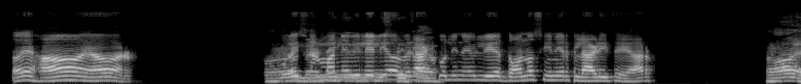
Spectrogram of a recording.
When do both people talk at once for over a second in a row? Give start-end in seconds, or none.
2.8-4.3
